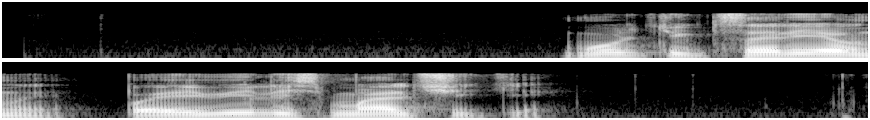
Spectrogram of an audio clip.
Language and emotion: Russian, positive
